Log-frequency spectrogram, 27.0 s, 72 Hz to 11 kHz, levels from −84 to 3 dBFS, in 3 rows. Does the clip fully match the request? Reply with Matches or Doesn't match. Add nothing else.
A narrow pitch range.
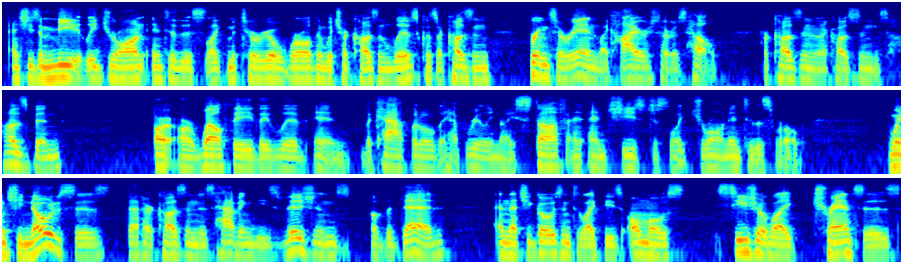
Matches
